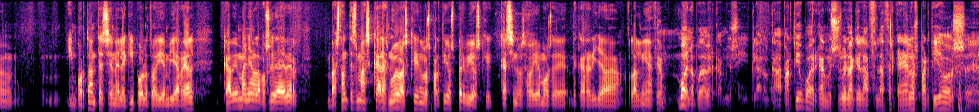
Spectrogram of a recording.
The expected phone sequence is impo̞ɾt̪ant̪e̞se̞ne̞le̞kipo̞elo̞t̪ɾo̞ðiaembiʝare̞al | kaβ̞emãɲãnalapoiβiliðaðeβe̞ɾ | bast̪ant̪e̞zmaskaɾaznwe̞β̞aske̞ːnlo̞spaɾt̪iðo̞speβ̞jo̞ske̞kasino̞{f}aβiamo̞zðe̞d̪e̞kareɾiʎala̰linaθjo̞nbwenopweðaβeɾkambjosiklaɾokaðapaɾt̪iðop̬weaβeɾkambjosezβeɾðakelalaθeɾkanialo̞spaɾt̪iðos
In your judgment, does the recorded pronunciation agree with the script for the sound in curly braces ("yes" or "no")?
no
